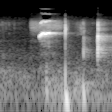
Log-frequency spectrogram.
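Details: Pet parrot calling just before sleeping: a short, bright whistled note, then a few soft clicks and a brief burst, in a quiet room.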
